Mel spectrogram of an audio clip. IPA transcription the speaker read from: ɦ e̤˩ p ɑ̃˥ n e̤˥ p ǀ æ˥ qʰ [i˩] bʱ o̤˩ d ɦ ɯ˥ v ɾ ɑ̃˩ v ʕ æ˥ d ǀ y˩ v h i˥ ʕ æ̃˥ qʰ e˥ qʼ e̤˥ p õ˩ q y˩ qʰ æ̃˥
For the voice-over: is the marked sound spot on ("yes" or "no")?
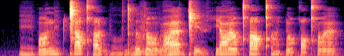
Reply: no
